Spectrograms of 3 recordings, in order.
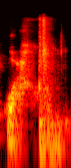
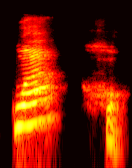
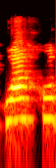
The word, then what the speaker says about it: cuajo: dice 4 ahí dice cuajo y fíjense que al lado de cuajo está la separación silábica y está subrayada la sílaba tónica no se dice guau job fíjense ustedes que ahí hay un diptongo porque la es la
